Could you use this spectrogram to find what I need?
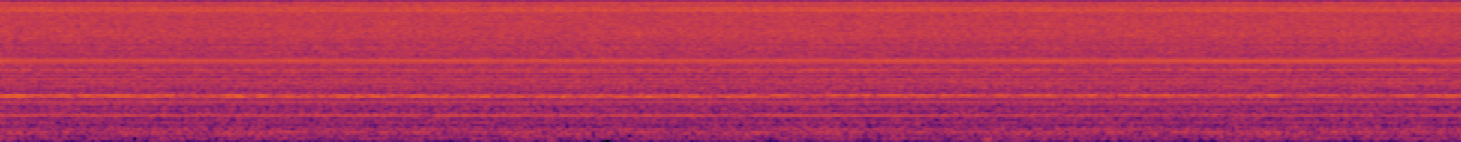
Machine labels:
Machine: pump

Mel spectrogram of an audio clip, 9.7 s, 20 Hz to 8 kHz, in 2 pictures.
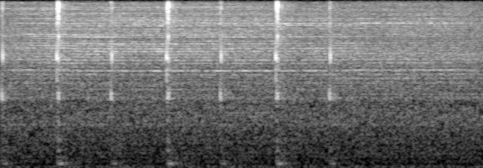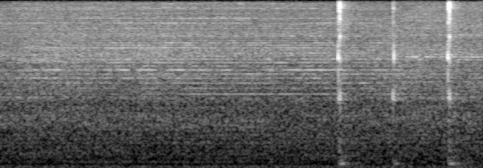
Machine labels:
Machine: valve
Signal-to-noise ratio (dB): 0 dB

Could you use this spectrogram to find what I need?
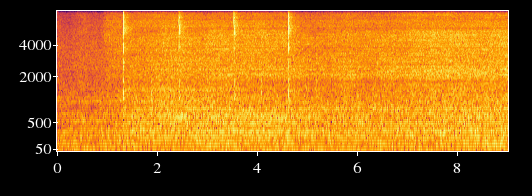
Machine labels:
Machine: valve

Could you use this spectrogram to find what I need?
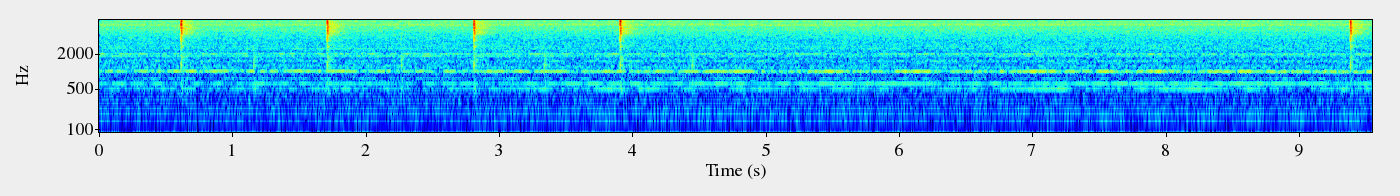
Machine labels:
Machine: valve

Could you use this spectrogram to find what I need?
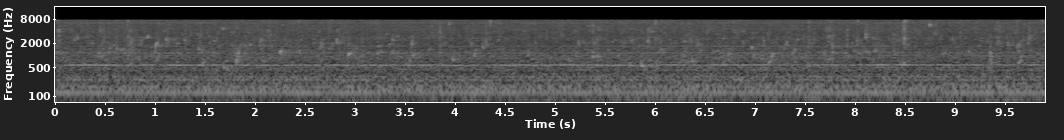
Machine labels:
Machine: pump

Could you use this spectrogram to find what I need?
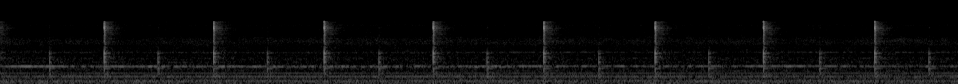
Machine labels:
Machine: valve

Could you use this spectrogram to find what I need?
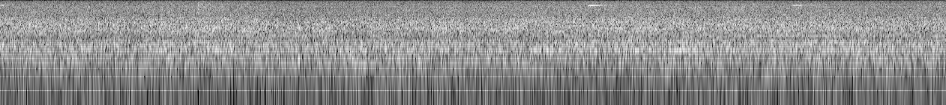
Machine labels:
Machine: fan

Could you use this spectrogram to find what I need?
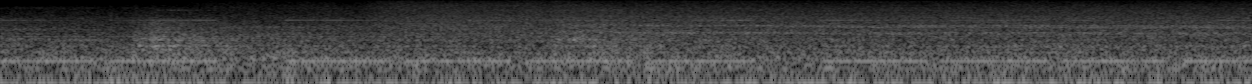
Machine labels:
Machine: slide rail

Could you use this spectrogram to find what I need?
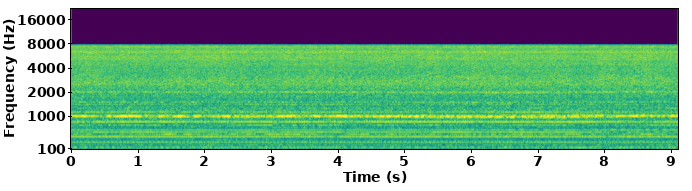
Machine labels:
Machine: fan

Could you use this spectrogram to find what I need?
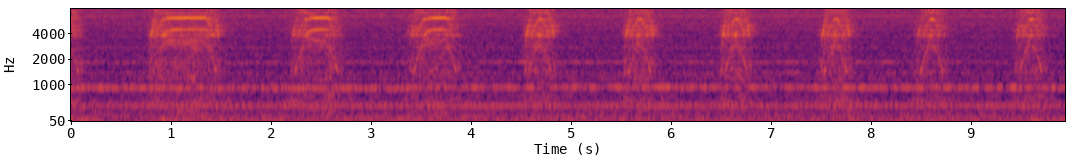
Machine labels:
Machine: slide rail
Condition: abnormal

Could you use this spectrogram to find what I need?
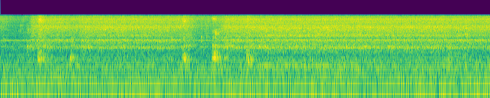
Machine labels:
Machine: pump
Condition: abnormal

